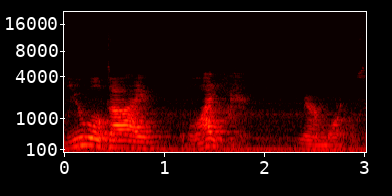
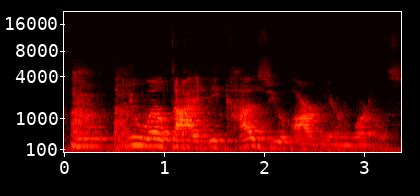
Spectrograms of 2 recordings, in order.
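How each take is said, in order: First: "like" set apart by a pause, then "mere mortals" dropped much softer; stress and pause on like. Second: Said in the usual way. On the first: Shown as a demonstration. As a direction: pause before "like" and let "mere mortals" fall away quietly.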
